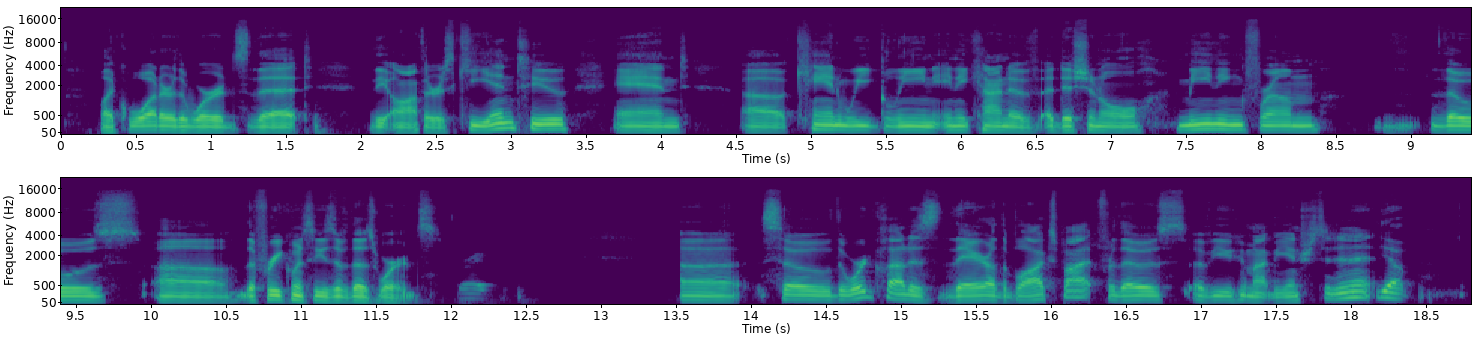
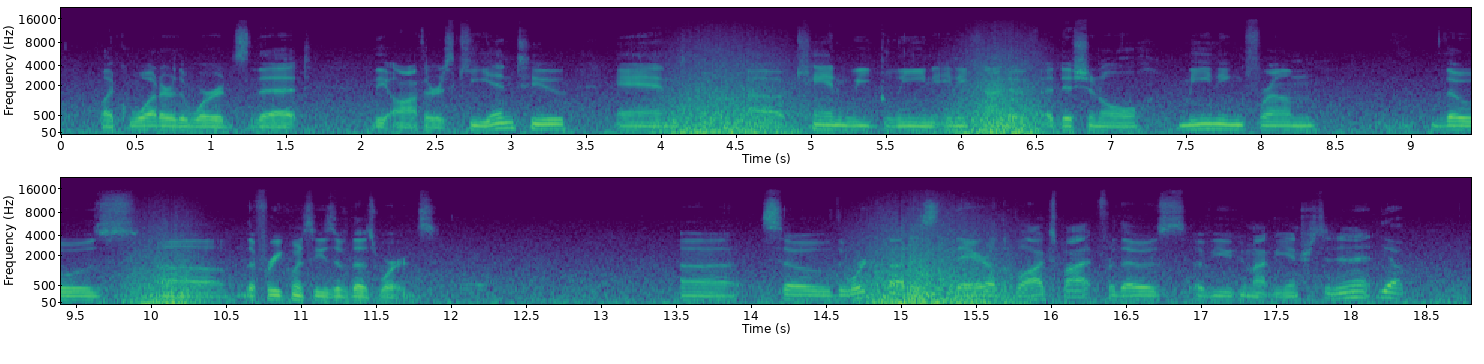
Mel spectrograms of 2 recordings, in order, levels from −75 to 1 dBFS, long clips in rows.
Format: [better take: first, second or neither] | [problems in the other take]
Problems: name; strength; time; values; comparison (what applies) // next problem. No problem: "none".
first | wind noise on the microphone; heavy; 6 dB below the speech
